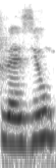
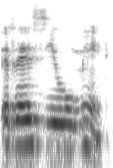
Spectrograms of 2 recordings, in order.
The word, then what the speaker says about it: résumé: It is not resume it is resume. Yes, the e needs to be pronounced additionally as resume because resume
